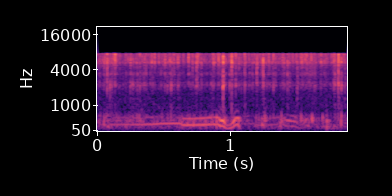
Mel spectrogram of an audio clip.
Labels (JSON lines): {"label": "biophony, cascading saw", "recorder": "HydroMoth"}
